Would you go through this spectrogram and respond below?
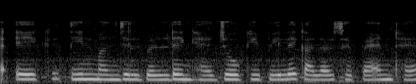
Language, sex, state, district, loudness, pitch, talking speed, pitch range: Hindi, female, Chhattisgarh, Rajnandgaon, -27 LUFS, 225 Hz, 175 wpm, 220-235 Hz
